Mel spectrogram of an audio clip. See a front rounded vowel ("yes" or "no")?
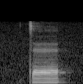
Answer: no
